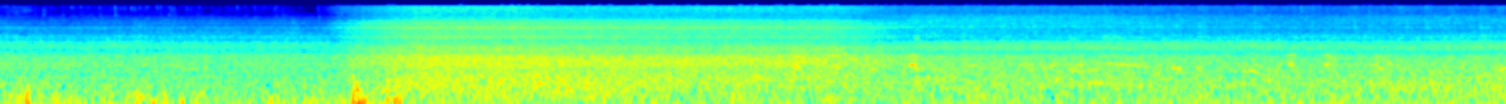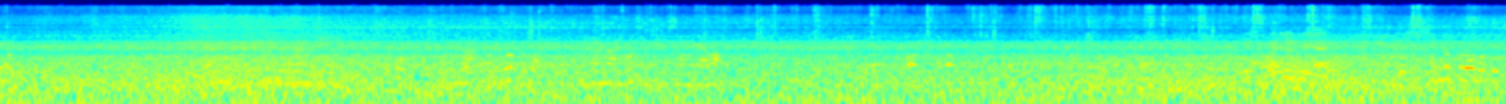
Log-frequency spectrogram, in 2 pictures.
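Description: Surf on a sandy beach: a steady rush of breaking and washing waves, which steps up louder about three and a half seconds in.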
